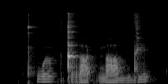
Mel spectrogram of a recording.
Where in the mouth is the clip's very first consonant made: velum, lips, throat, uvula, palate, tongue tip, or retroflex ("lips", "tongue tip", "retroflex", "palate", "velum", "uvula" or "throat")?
velum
